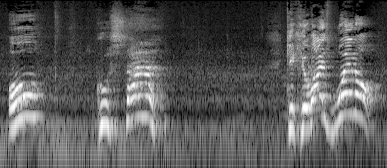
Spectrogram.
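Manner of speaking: lifted, solemn reading of the psalm; scripture recitation. Acted. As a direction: proclaim the verse with reverence. Quotes psalm in elevated voice. (recitando el salmo con solemnidad)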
